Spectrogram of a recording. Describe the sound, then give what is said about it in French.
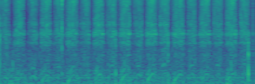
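A Japanese-tooth pull saw rasps steadily through a low branch along a tree trunk in quick, even strokes, a bright scratchy rhythm of about four strokes per second, with no talking. “Pour couper les branches basses comme ça le long du tronc, j'ai ce qu'on appelle une scie à denture japonaise.”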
